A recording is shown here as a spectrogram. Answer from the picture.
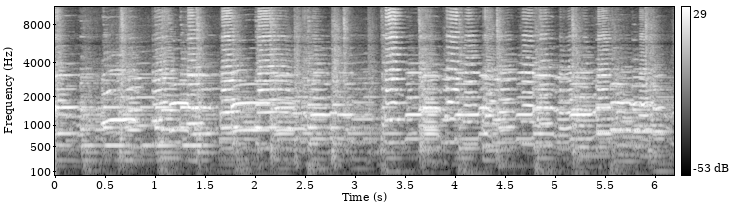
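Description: Live hot swing jazz band playing an instrumental passage, brass horns leading over a steady beat of about four strokes a second.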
